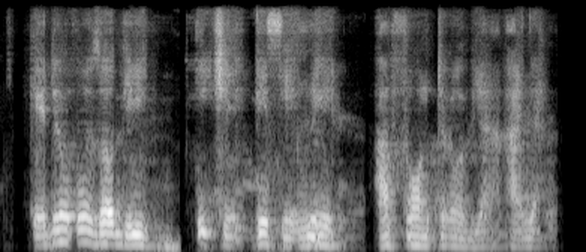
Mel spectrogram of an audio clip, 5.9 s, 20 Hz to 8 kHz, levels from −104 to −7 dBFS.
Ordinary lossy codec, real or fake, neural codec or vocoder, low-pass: AAC, 48 kbps; fake; codec, 16 kHz in and 24 kHz out, 0.6 kbps, FireRedTTS-2 codec; 7.2 kHz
